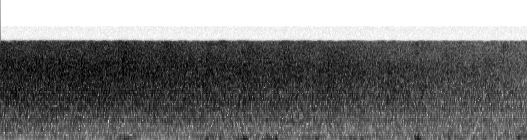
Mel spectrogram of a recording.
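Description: Dense, loud applause from an audience asked to stand and clap hard, a steady wash of many hands that thins slightly toward the end.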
